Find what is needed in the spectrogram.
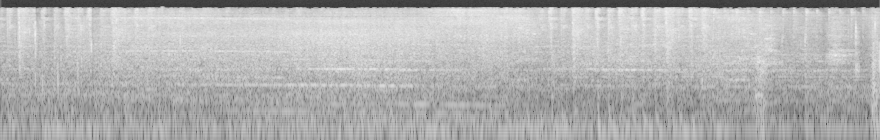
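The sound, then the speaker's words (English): A metro train roars through a tunnel, a loud, steady rumble and rushing hiss that fills the whole stretch, with faint rattles and clanks near the end. “No more tests in metro tunnels, please.”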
